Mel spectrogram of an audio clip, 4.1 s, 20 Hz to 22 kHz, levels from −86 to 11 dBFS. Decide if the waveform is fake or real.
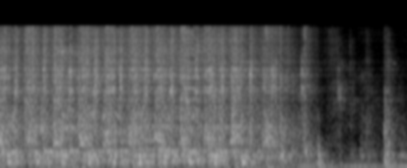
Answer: fake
